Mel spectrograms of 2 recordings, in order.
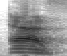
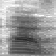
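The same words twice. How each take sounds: The two takes are said the same way.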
